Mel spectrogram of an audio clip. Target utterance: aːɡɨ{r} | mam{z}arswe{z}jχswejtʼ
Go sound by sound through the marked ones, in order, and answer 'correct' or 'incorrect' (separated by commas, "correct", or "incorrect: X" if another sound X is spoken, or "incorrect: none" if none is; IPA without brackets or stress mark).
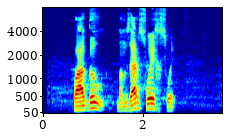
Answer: incorrect: l, correct, incorrect: none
